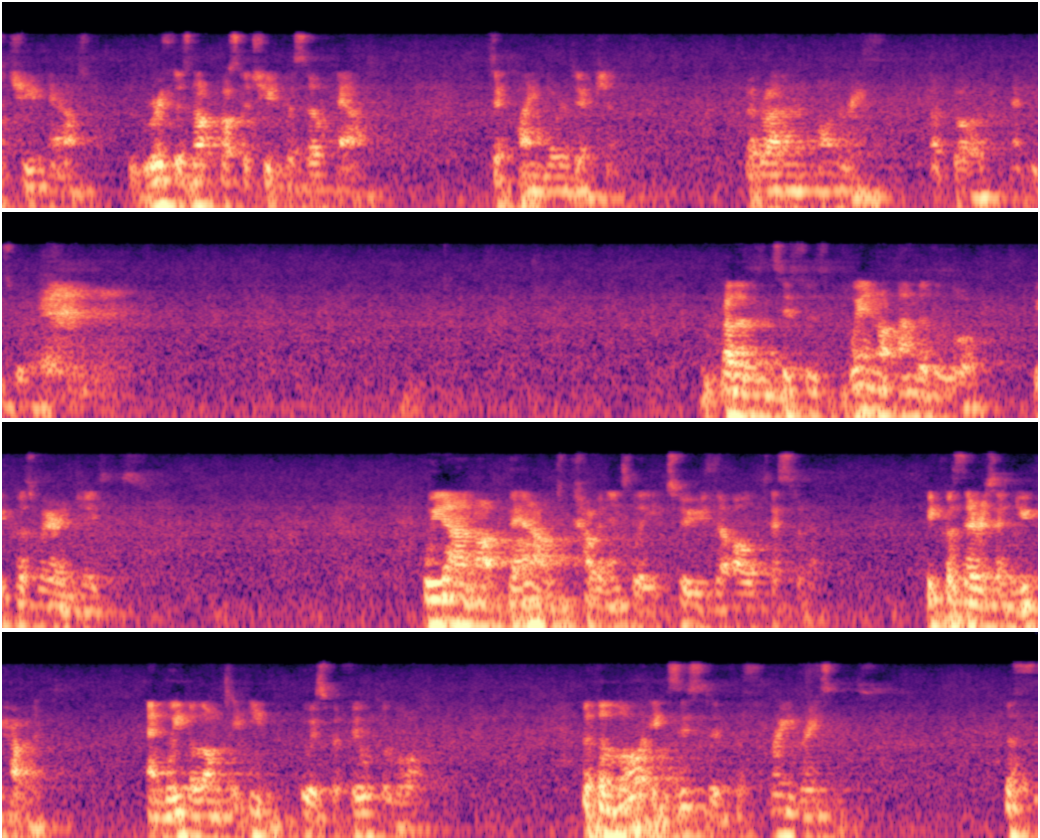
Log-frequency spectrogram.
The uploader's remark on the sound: This audio has a fair degree of reverb.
